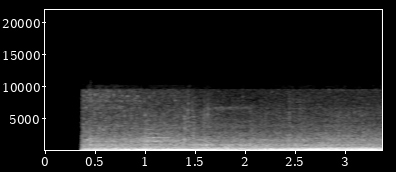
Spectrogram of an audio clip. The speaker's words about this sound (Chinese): 汽车行驶在宽阔的长安街。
